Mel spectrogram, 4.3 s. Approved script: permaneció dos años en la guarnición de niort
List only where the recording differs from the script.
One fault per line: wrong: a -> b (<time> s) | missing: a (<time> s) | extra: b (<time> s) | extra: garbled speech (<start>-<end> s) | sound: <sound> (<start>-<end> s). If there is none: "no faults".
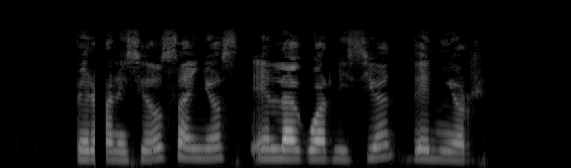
sound: dropout (0.7-0.8 s)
